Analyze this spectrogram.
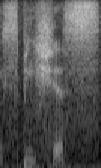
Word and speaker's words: specious: So people can be specious. So species, specious. Okay? Don't confuse the two.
